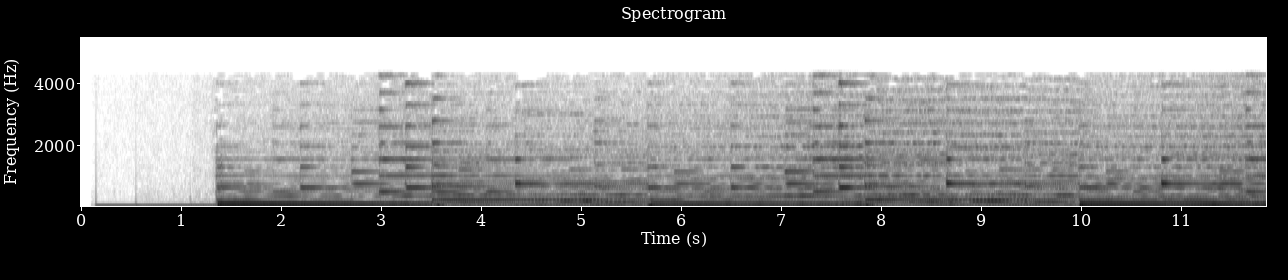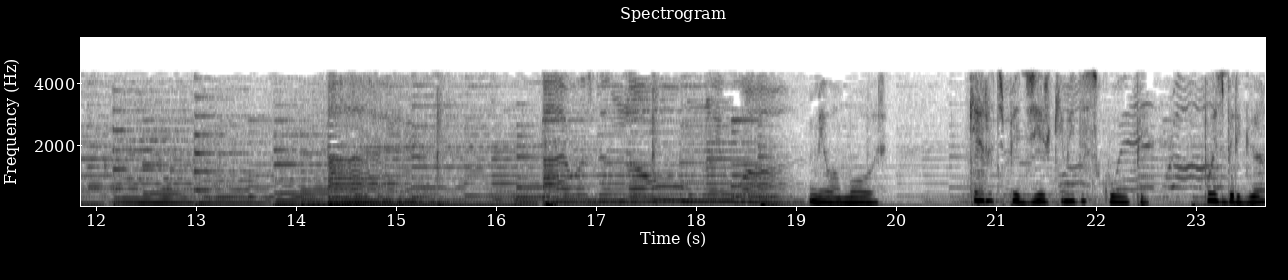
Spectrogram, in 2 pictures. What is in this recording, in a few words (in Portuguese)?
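amor desculpa, Telemensagens, female; Desculpas; Telemensagens 2017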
